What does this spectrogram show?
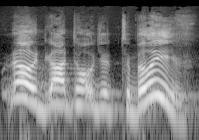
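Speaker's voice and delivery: ordinary talk, nothing marked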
